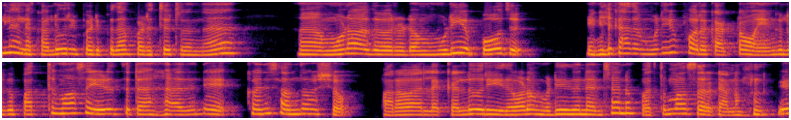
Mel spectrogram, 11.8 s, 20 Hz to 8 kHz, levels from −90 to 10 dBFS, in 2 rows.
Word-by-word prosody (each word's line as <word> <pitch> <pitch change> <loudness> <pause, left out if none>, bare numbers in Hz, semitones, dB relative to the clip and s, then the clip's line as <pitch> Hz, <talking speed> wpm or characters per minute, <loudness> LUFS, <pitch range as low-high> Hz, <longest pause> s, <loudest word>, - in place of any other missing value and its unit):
இல்ல, 305 - +3
இல்ல 230 - +2
கல்லூரி 245 +4 +1
படிப்பு 220 0 0
தான் 230 0 0
படிச்சுட்டுருந்தேன். 215 +3 -1 0.6
அ 220 - +3 0.2
3வது 240 0 +2
வருடம் 205 0 0
முடிய 275 +6 +4
போது. 235 -1 +3 0.5
எங்களுக்கு 245 +6 +1
அத 255 - -2
முடிய 295 +7 -3
போற 250 -5 +1
கட்டம். 205 +2 0
எங்களுக்கு 220 +2 -1
10 220 +5 -4
மாசம் 275 -1 +2
இழுத்துட்டாங்க 230 -3 0
அதுக்கே. 225 +2 -1 0.2
கொஞ்சம் 260 +3 -1
சந்தோஷம். 235 -5 0 0.3
பரவால்ல. 195 +1 0
கல்லூரி 230 +3 +3
இதோட 210 +3 +2
முடியுதுன்னு 230 +1 +3
நெனச்சா, 215 +7 0
ஆனா 280 - +2
10 210 +5 -4
மாசம் 260 -4 +2
இருக்கா 190 -1 -2
நம்மளுக்கு. 215 +6 -1
225 Hz, 170 wpm, -13 LUFS, 210-245 Hz, 0.6 s, முடிய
